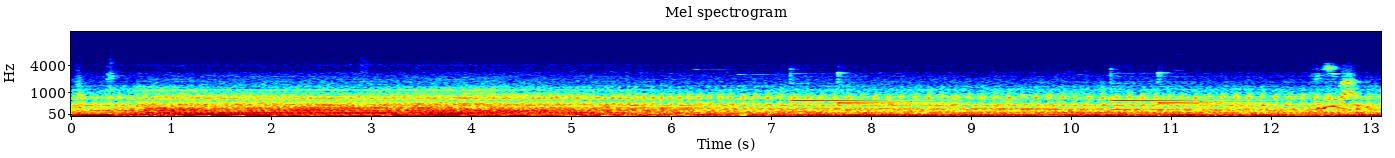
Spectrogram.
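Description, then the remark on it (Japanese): A bus engine rumbles low and steady as the bus pulls away from a stop, filling the whole stretch with dense droning noise, with a couple of brief high electronic tones sounding over it. “発車します。おつかまりください。”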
